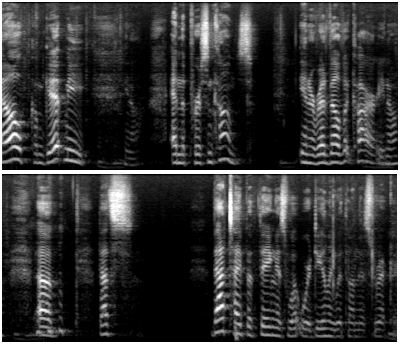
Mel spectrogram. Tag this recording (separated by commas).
Speech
